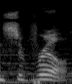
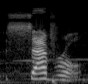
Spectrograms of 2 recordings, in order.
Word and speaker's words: Sevril: Yeah, I know Rick has a hard time pronouncing Sevril. He says several.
